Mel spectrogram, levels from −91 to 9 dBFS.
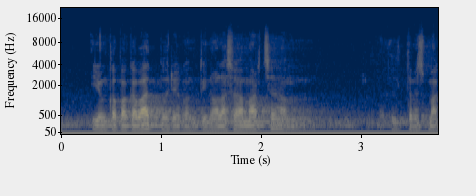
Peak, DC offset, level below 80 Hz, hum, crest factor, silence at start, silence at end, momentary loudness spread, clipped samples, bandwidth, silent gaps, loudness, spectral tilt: -24 dBFS; 0.4%; -78 dBFS; none; 18 dB; 0 s; 0 s; 22 LU; under 0.1%; 15.5 kHz; none; -41 LUFS; -5.5 dB/octave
